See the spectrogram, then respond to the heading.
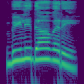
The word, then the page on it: ಬಿಳಿದಾವರೆ: biḷidāvare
